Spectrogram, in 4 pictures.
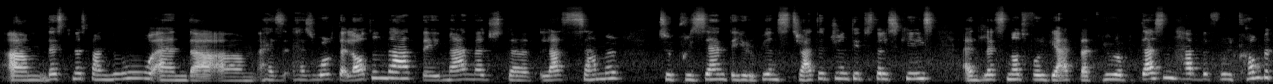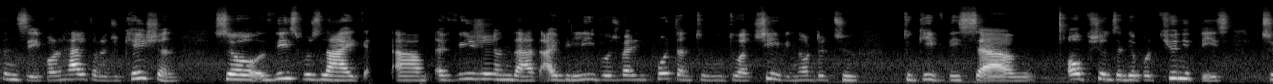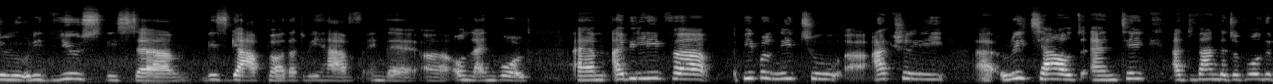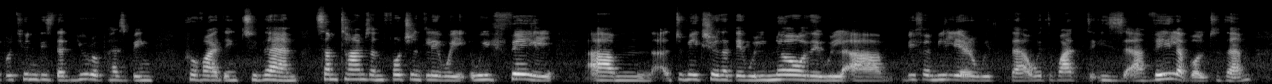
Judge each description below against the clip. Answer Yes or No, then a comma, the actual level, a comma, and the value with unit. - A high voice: Yes, high, 220 Hz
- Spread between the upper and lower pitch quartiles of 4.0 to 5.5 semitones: No, average, 3.6 semitones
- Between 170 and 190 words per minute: No, average, 160 wpm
